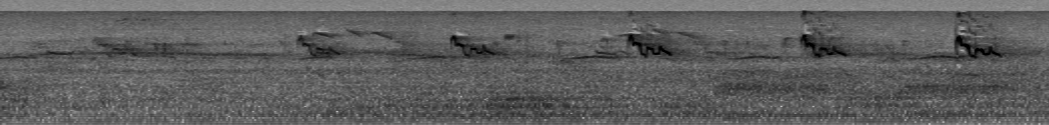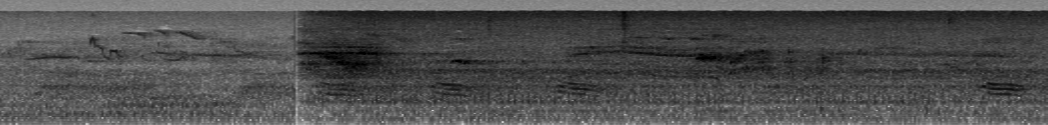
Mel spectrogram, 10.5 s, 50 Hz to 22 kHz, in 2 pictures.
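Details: Coal tit in late November 2020 gives thin, very high call notes, roughly one a second, over a steady low mechanical hum and general background noise.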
